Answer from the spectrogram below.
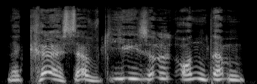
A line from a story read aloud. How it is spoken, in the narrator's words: gasped Kemsa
